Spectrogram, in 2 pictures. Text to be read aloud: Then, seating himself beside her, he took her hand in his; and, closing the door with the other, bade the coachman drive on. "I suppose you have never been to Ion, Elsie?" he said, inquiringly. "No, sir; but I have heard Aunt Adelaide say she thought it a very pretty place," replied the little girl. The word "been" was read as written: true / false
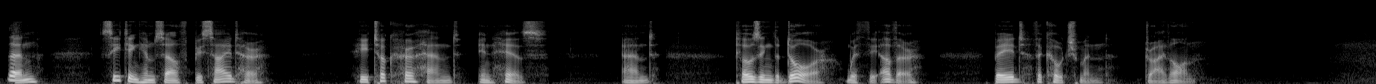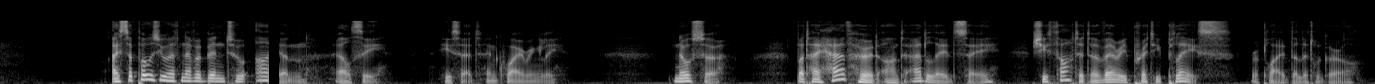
true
